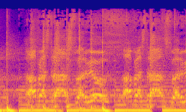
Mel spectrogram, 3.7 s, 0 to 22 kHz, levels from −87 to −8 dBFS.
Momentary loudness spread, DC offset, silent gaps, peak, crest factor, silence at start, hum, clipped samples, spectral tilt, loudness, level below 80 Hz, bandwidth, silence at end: 2 LU; under 0.1%; none; -2 dBFS; 12 dB; 0 s; none; under 0.1%; -4 dB/octave; -15 LUFS; -18 dBFS; 16.5 kHz; 0 s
